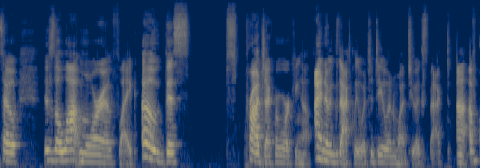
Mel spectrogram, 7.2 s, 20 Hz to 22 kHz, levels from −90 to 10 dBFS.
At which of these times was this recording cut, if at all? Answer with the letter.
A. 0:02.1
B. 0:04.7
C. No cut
C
